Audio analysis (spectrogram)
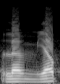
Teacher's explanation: dibaca dengan jelas suara mimnya tanpa ada penahanan dari bunyi mimnya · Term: izhar syafawi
